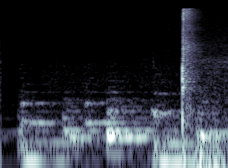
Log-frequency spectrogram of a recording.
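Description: Quiet background music that drops out for a moment at the start, with one sharp whoosh transition effect near the end.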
